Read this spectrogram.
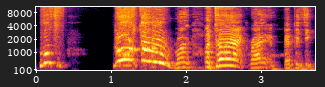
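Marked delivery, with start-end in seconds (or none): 0.0-1.9 very high, loud shout; gang challenge shout. Retold or imitated. Ricky shouting his gang challenge at the bulldogs. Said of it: "He's like". 2.2-2.9 very high, loud shout; gang challenge shout. Retold or imitated. Ricky shouting his gang challenge at the bulldogs.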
